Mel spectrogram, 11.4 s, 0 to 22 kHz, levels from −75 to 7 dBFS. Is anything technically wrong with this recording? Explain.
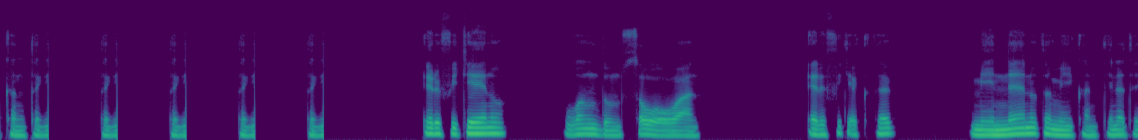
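Yes, there is a stutter with silent gaps from 0.48 s to 3.23 s, right after "kan ta". A 156 ms fragment of speech repeats four times at an even 688 ms period, each repeat followed by about 532 ms of digital silence. The likely cause is a stalled player or stream that replayed its last buffered fragment on each retry and then ran dry. The speech that belonged in that span is missing.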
